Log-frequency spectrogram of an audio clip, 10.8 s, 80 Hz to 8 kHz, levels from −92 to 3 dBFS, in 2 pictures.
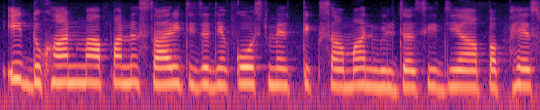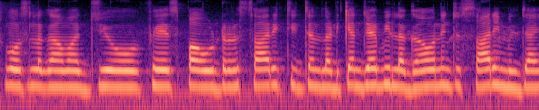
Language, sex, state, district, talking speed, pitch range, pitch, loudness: Hindi, female, Rajasthan, Nagaur, 165 wpm, 210-235 Hz, 220 Hz, -17 LUFS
